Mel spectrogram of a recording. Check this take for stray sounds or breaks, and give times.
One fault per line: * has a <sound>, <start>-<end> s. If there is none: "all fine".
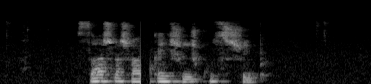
* has a dropout, 1.4-1.5 s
